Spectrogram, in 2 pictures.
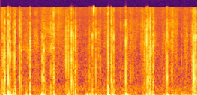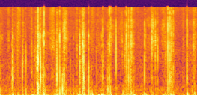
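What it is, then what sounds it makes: Plastic container of water beads. A small round clear plastic food container with a blue lid, filled with orbeez, is held in both hands close to the mic and tapped and scratched with fingertips and nails. Quick, irregular taps and crinkly scratches come in a steady stream. They have soft low thuds underneath and short bright clicks with no ring.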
